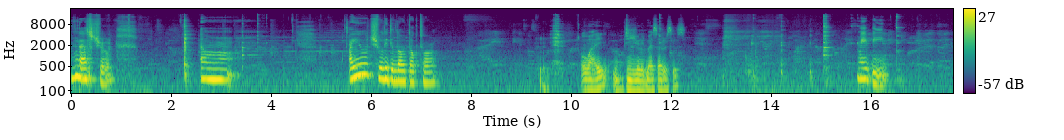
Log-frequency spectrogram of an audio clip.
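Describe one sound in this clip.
A young woman speaks quietly and sadly nearby.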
